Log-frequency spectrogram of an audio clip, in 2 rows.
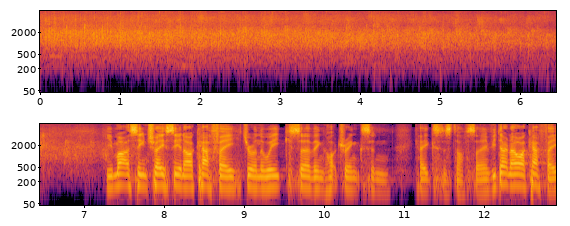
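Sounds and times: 
crowd applause: 0.0 - 8.2
speech: 7.3 - 12.8.

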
